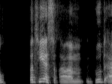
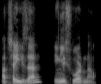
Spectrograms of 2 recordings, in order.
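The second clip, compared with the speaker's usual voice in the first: normal talking voice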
